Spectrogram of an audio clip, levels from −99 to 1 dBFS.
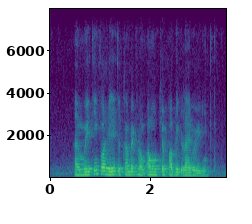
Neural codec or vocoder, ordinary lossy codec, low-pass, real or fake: none; Opus, 16 kbps; 7.2 kHz; real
